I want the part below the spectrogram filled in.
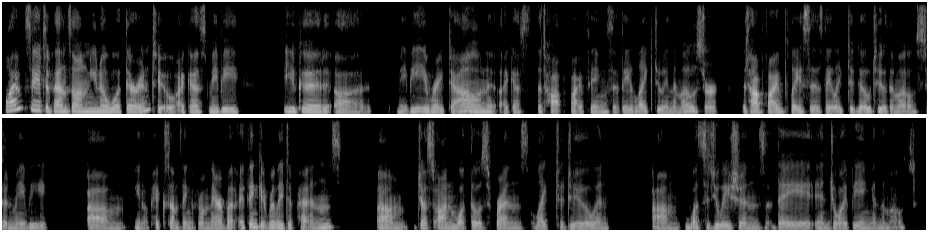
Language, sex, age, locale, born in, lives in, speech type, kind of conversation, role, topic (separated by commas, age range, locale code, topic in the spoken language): English, female, 30-34, en-US, United States, United States, conversation, advice, advisor, How can I assert myself after failing to defend someone?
